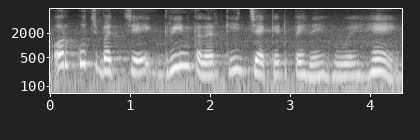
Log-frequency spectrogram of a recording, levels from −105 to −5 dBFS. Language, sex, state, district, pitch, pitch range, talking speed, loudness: Hindi, female, Madhya Pradesh, Dhar, 215 Hz, 185-255 Hz, 135 wpm, -17 LUFS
